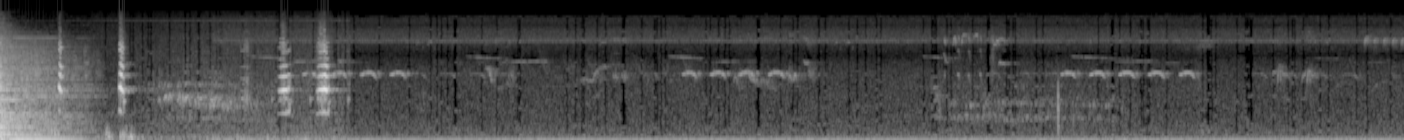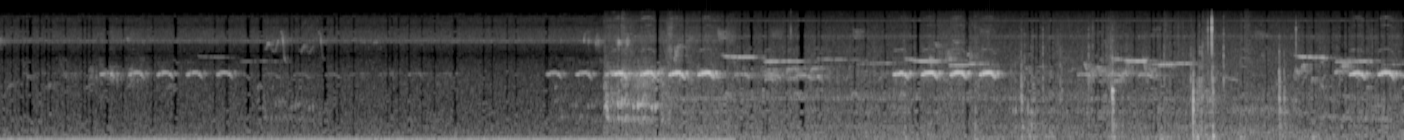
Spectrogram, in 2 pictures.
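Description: Wild turkey gobbling, with two loud gobbles about one and three seconds in, then fainter gobbles every few seconds. Small songbirds chirp in the last third.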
